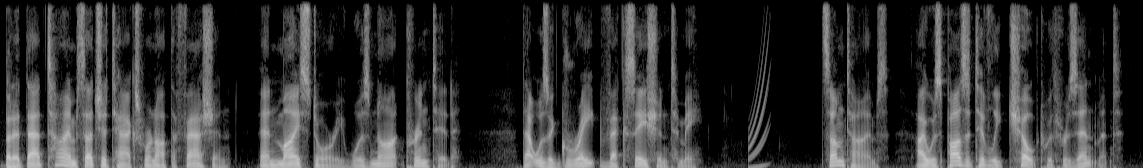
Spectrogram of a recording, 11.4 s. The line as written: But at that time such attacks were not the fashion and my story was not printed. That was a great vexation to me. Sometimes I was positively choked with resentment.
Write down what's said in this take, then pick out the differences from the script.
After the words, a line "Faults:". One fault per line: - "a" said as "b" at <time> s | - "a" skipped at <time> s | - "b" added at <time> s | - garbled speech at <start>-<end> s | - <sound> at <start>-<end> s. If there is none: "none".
But at that time such attacks were not the fashion and my story was not printed. That was a great vexation to me. Sometimes I was positively choked with resentment.
Faults:
- chirp at 7.5-7.7 s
